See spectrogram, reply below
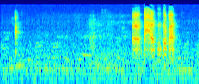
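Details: Captive male half-moon conure singing a favourite nursery song: a faint click early on, then a late burst of four or five loud, raspy, screeching syllables.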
